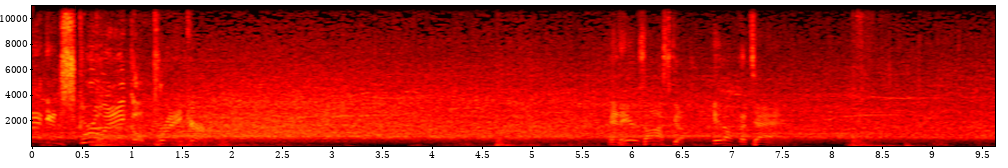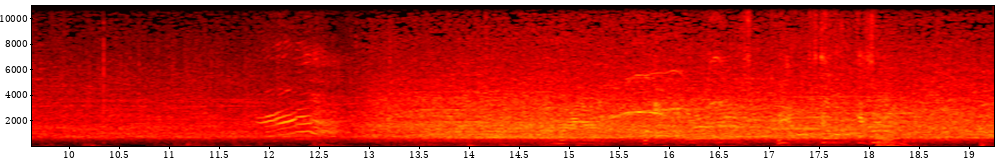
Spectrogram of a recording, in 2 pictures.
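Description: Bodies thud heavily onto a wrestling ring mat.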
